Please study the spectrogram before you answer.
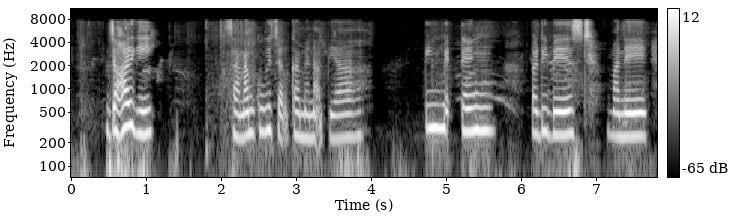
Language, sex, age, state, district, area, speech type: Santali, female, 18-30, West Bengal, Malda, rural, spontaneous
